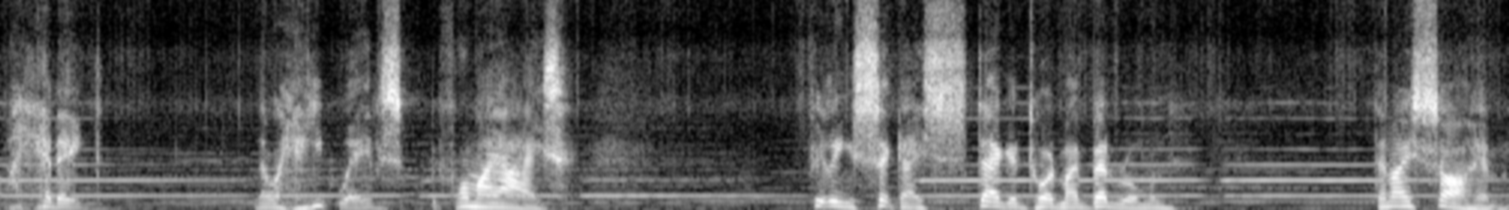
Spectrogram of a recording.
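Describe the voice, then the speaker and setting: An actor playing an anxious young lawyer, narrating tensely in first person in a 1940s radio drama. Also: male voice, on the high side. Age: young adult. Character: panicked young lawyer who wakes beside a corpse. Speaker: narrator and lead. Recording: muffled old radio broadcast with music.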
